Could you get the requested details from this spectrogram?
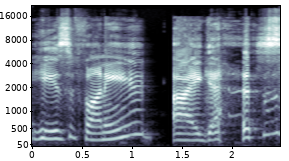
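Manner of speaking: very slow reluctant reply. Retelling a stream where Kat is asked her husband's best quality: imitating Kat's reluctant answer. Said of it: "she didn't know what the fuck to say".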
